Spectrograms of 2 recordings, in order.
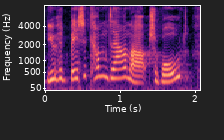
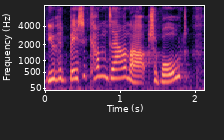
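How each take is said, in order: First: It is read in a different character's voice. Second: The same.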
